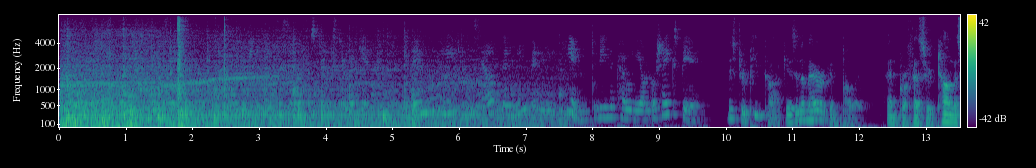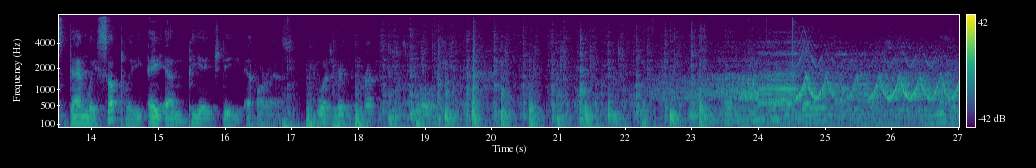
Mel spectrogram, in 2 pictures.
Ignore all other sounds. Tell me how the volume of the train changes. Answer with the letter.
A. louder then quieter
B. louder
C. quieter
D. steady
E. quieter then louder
C.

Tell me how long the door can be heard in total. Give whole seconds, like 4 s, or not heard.
2 s.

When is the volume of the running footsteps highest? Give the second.
1 s.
